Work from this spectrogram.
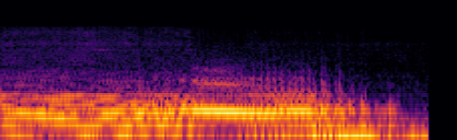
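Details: Long-stored MGB GT on its first restart: the engine catches and revs with a steady, throaty drone, pitch following the throttle, then cuts off; there is a radiator leak and it smokes slightly, but it runs normally.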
